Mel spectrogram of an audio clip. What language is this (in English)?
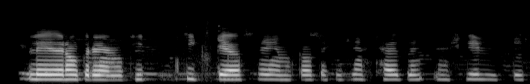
Icelandic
